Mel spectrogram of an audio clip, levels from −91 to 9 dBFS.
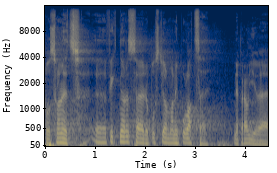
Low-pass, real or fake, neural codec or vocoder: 14.4 kHz; real; none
